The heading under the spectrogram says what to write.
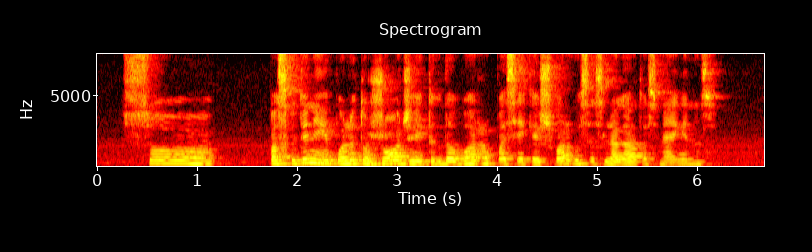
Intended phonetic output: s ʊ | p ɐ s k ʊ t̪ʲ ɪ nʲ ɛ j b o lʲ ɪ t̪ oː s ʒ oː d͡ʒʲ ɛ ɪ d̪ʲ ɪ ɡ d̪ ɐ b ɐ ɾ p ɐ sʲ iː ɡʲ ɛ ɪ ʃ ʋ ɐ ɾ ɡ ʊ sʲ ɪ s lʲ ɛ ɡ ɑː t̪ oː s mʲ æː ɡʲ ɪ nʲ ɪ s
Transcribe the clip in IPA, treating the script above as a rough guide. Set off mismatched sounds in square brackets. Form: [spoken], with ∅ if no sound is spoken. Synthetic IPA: s ʊ | p ɐ s k ʊ t̪ʲ ɪ nʲ ɛ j [p] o lʲ ɪ t̪ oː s ʒ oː d͡ʒʲ ɛ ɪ [t̪ʲ] ɪ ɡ d̪ ɐ b ɐ ɾ p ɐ sʲ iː [kʲ] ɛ ɪ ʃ ʋ ɐ ɾ ɡ ʊ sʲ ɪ s lʲ ɛ ɡ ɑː t̪ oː s mʲ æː ɡʲ ɪ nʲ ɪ s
